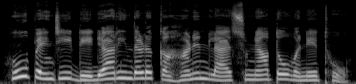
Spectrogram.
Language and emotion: Sindhi, neutral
